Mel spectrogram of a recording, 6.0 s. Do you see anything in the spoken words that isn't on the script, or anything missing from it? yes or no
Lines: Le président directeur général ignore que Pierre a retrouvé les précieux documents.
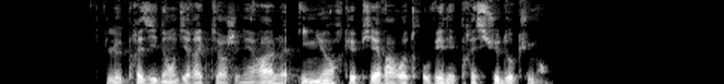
no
